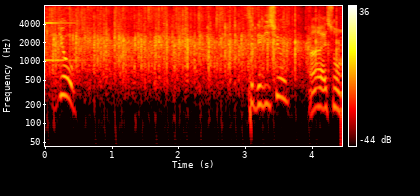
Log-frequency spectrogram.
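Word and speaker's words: diots: Les Dio. Dio. C'est délicieux. Hein, elles sont rissolées dans du saindoux, mijotées avec des oignons et du vin, c'est très très bon. D-I-O-T-S, mais on prononce bien Dio.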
